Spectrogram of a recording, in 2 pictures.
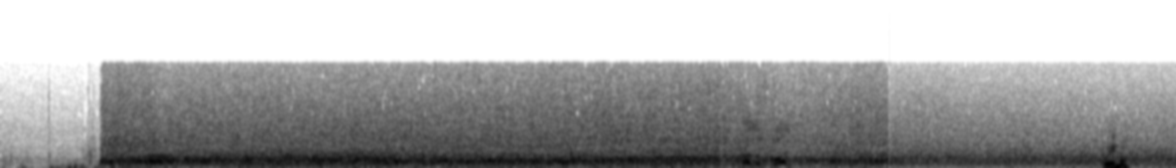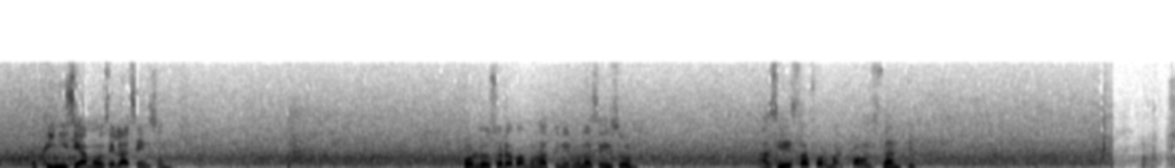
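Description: A stream rushes and splashes over rocks close by.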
